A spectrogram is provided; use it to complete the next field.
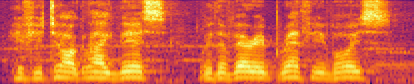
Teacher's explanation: with a very breathy voice, then there's no output in it. There's no vocal quality in it. There's also no tone in it.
